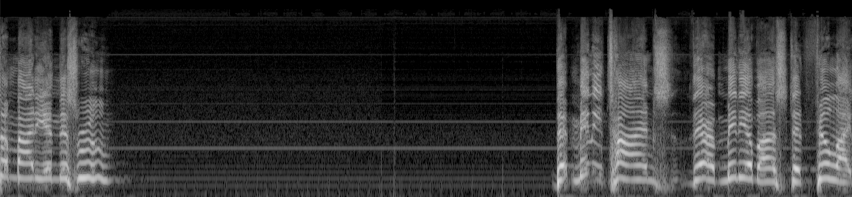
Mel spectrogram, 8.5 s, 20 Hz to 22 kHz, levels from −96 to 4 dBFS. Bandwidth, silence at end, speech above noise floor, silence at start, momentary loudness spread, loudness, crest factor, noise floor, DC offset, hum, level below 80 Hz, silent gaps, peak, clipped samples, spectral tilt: 17.5 kHz; 0 s; 39 dB; 0 s; 5 LU; -21 LUFS; 20 dB; -60 dBFS; under 0.1%; none; -72 dBFS; none; -6 dBFS; under 0.1%; -2.5 dB/octave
